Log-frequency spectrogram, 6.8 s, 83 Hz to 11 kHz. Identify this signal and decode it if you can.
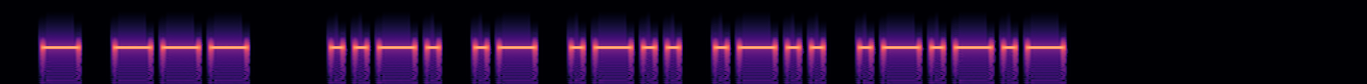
Morse code, heard as a keyed tone, about 19 wpm, 700 Hz. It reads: TO FALL.
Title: Sentences from Top 1000 Words - Review Part 6 - 20wpm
